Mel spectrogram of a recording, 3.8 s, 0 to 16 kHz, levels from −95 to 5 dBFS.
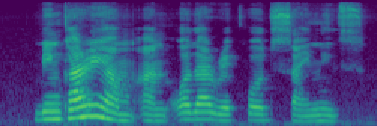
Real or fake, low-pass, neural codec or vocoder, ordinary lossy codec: real; 14.4 kHz; none; none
